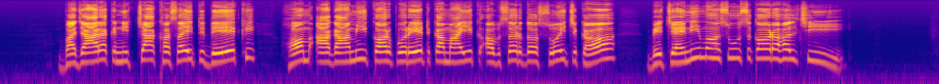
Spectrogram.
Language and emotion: Maithili, fearful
